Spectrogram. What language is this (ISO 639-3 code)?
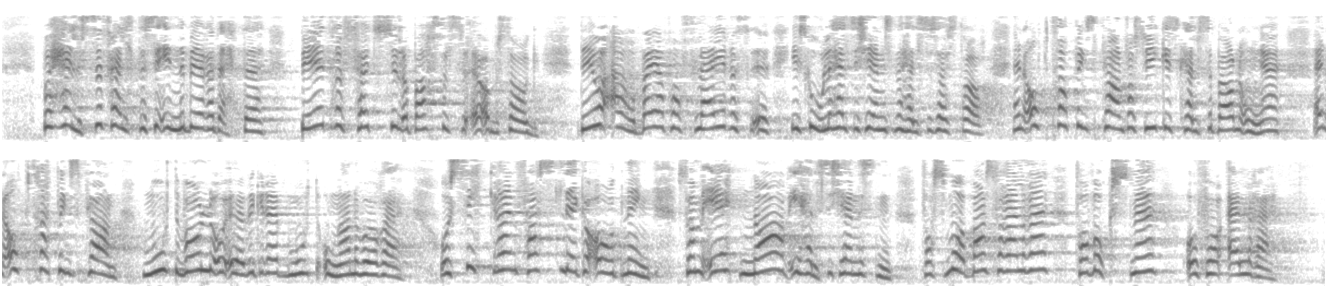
nob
